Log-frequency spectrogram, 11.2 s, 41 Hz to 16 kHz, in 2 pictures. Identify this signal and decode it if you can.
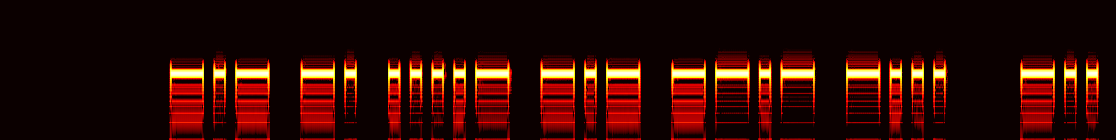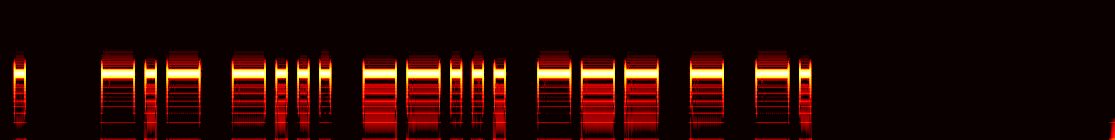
Morse code, heard as a keyed tone, about 22 wpm, 700 Hz. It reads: KN4KQB DE KB7OTN
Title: USA Callsign DE Callsign 22wpm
